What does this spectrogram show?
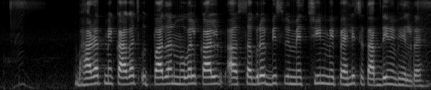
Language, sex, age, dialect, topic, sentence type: Magahi, female, 31-35, Western, agriculture, statement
